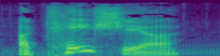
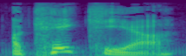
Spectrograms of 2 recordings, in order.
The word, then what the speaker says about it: acacia: Some scientists might pronounce acacia to, according to the Latin pronunciation, acacia, but it would be silly and pretentious in regular discourse.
